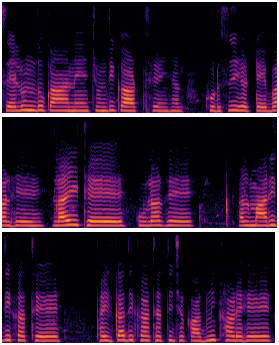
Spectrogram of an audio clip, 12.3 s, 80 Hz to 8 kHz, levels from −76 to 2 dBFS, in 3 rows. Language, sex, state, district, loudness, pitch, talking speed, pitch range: Hindi, female, Chhattisgarh, Korba, -24 LUFS, 295 Hz, 125 wpm, 280-305 Hz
